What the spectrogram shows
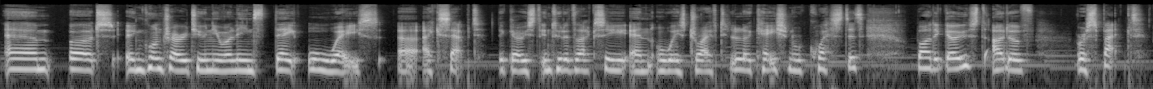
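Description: A woman's voice: medium pitch, flat delivery, unhurried, darkish tone, soft background music. A woman hosting a storytelling podcast, earnest and hesitant, with many fillers and restarts. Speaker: podcast host.

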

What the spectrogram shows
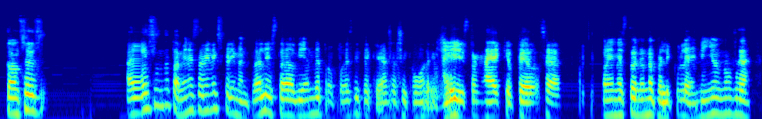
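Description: A man's voice: mid-range voice, steady tone, fast talker, a little mellow, no echo, soft background music, rough recording. A man with a northern Mexican accent chatting casually in slang as a podcast co-host, rambling and repeating his phrases. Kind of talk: casual slangy chat about films and music.

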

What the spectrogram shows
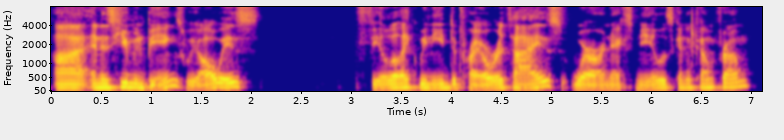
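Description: A man's voice: medium pitch, fairly even intonation, measured pace. A man hosting a podcast, thinking aloud in a casual, reflective monologue and retelling scripture in everyday words, recorded on a computer mic. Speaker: podcast host. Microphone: computer mic, recording in a browser app.

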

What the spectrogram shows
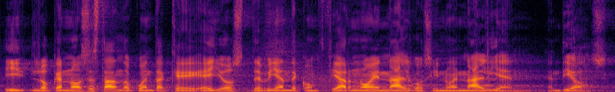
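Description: A man's voice: medium pitch, steady tone, moderate pace, fairly bright tone, a little hiss or hum. A man teaching a Bible passage, reading verses aloud and explaining them in a conversational way. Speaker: preacher. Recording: long hall reverb.

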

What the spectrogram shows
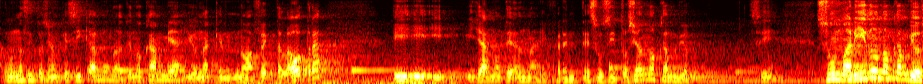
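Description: A man preaching a sermon, animated and often checking in with his listeners by asking "right?". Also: on the high side. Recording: echoey hall with long reverb.

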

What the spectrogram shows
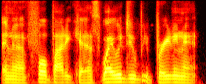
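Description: A man co-hosting a movie podcast in casual chat, speaking haltingly and restarting his questions. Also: on the low side, level tone, fairly bright tone, smooth, no echo. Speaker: podcast co-host.

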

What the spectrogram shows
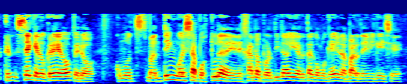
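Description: Man, podcast co-host, rapid-fire, slightly high voice, joking, excitable. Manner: joking, excitable, laughs often. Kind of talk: casual banter among friends.

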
